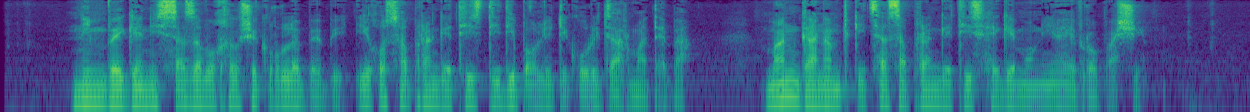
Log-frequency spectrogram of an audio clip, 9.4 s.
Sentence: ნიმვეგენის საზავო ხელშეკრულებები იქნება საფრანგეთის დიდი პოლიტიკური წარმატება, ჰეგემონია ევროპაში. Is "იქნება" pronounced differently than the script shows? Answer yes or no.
yes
